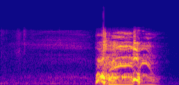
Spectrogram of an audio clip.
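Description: A person coughing, a short harsh cough about a second in that lasts under a second.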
